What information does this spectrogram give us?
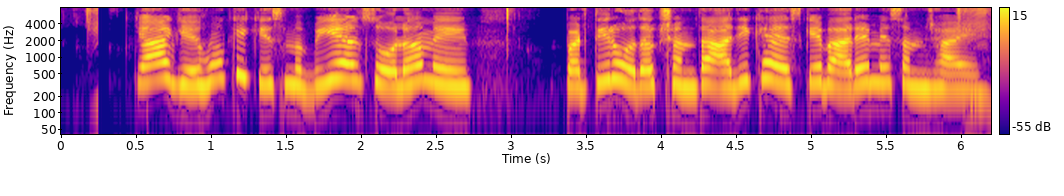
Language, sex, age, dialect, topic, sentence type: Hindi, female, 36-40, Garhwali, agriculture, question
